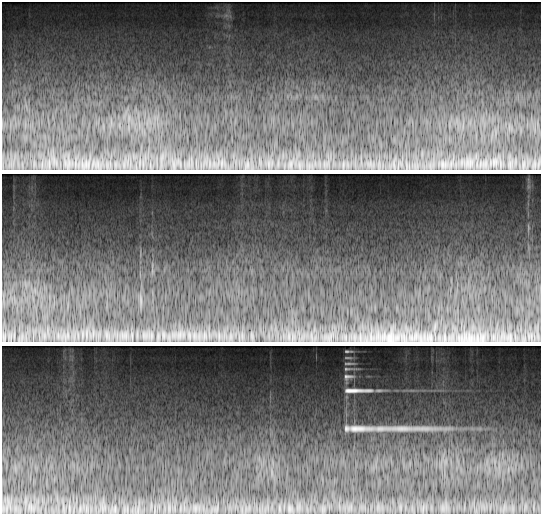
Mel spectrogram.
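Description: Steady outdoor road-traffic and engine hum with a continuous low rumble. Near the end, a steady high-pitched electronic beep sounds for about two seconds.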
